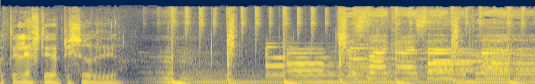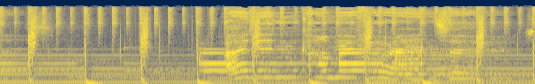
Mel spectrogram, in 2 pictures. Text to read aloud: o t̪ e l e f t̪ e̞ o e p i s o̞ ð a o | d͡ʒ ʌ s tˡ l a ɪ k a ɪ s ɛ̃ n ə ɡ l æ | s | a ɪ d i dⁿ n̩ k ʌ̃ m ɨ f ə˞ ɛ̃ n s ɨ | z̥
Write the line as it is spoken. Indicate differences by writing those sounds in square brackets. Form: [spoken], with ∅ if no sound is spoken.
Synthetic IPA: o t̪ e l e f t̪ e̞ o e p i s o̞ ð [i] o | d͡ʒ ʌ s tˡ l a ɪ k a ɪ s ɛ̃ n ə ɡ l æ | s | a ɪ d [ɪ] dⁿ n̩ [kʰ] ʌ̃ m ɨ f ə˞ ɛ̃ n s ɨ | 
